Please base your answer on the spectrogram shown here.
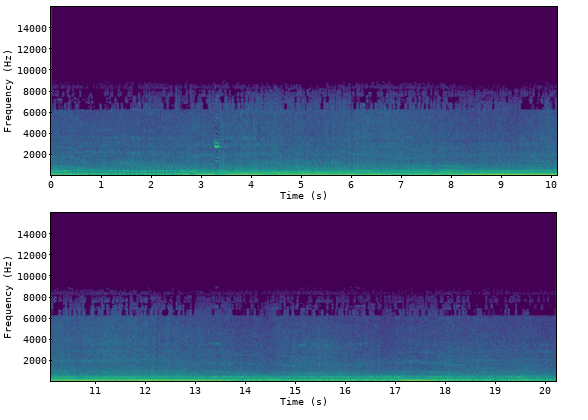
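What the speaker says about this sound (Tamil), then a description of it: "என்னுடைய வண்டியில் கொஞ்சம் ஆக்சிலேட்டர் கொடுத்தாலும் டயர் சுற்றுது." A Royal Enfield Himalayan motorcycle accelerates on a black-ice mountain road near Khardung La in Ladakh, its steady mid-pitched engine droning loud and close for the whole stretch, with the revs rising and falling in a few brief surges.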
